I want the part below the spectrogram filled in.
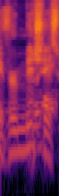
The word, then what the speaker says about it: vermicious: Let's see if I'm pronouncing this right. Vermicious. – Oh, excellent. Is that vermicious. That okay, vermicious. Correct.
